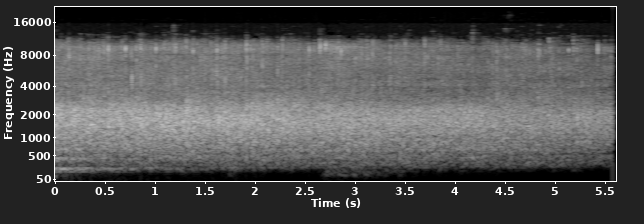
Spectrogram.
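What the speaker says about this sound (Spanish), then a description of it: "Dale un aplauso al Señor." A church congregation breaks into loud, sustained applause, a dense wash of many hands clapping together that tapers slightly toward the end.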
